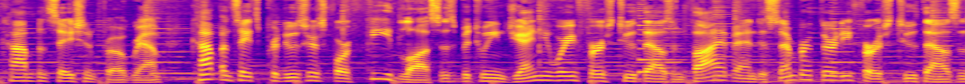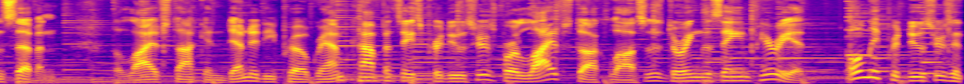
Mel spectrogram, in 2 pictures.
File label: psa sign; FSA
